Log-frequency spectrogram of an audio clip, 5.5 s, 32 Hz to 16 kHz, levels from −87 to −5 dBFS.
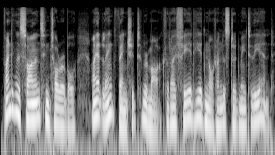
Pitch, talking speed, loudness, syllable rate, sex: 120 Hz, 230 wpm, -16 LUFS, 6.6 syllables/s, male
